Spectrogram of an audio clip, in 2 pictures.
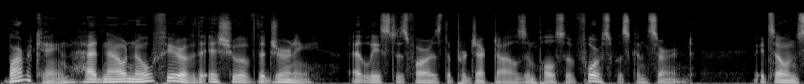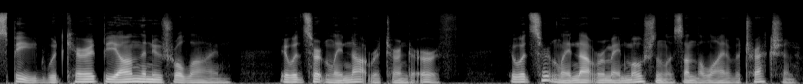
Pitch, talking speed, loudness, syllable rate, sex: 105 Hz, 185 wpm, -21 LUFS, 5.4 syllables/s, male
